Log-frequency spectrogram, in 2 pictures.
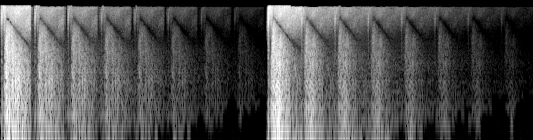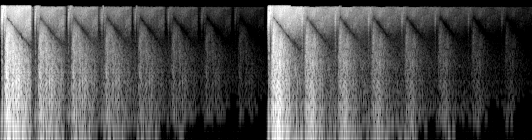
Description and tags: the cube sampleo agudillo
They have been created with diverse software on Windows and Linux (drumboxes, synths and samplers) and processed with some FX.
fx, the-cube, loops, bass, remix, synths, percussion, bassdrum, sample-pack, pack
